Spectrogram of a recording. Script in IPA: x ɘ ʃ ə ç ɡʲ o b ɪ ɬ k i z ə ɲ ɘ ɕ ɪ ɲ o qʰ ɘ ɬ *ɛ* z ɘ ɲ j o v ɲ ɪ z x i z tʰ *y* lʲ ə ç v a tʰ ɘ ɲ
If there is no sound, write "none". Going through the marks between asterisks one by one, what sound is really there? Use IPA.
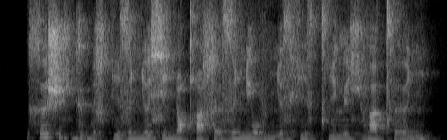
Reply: ɘ, i

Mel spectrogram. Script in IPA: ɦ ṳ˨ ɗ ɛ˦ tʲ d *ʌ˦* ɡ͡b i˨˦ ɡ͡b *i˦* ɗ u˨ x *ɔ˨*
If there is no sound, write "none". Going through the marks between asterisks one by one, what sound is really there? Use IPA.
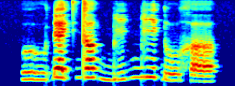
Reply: ʌ˦, i˦, ʌ˨

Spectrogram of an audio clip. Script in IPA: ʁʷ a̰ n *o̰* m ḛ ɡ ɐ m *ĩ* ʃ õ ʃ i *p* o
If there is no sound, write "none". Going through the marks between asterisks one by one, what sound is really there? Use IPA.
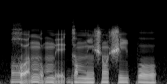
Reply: o̰, ĩ, p

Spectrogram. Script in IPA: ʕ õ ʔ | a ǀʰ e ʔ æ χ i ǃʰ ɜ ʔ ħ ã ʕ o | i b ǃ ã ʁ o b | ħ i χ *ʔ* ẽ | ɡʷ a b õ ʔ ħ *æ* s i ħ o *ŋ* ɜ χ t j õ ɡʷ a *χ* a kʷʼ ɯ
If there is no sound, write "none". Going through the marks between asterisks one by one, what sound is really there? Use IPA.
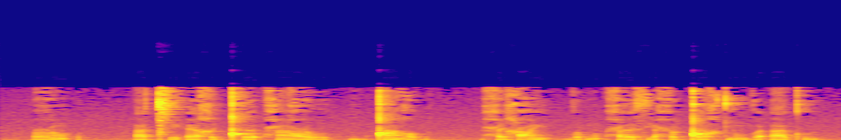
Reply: ʕ, ɜ, ǃ, ʔ

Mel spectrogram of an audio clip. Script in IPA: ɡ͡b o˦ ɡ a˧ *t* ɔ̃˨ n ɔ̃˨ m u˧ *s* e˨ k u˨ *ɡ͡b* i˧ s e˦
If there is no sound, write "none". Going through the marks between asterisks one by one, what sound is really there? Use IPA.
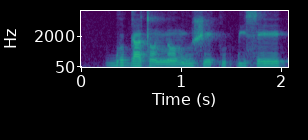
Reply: t, ʃ, k͡p

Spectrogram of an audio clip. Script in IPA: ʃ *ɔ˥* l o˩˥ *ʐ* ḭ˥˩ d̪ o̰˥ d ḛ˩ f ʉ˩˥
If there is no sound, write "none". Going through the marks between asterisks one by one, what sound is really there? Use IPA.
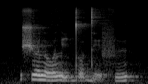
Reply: ɵ˥, l

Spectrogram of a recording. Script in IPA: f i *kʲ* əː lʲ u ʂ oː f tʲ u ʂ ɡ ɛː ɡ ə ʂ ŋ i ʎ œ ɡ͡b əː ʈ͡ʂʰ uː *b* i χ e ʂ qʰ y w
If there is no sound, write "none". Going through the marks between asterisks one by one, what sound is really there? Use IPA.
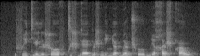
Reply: tʲ, b

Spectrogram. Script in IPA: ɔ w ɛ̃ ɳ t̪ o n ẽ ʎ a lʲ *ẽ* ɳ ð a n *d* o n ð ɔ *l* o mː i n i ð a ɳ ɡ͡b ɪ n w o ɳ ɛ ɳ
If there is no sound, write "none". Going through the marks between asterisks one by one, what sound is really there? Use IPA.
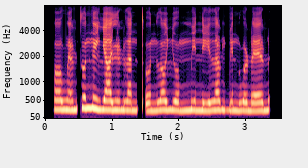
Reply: ɛ̃, tʼ, ʎ

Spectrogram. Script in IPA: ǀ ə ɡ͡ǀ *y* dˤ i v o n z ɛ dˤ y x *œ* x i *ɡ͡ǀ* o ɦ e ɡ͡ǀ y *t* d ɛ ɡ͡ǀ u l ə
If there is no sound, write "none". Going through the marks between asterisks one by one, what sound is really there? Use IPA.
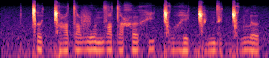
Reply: ø, œ, ɡ͡ǀ, n

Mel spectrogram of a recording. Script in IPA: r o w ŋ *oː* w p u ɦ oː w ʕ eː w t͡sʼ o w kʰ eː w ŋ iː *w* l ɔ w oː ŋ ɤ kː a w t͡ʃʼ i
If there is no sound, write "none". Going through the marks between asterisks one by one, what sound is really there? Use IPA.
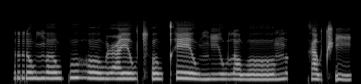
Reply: ɤː, w

